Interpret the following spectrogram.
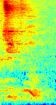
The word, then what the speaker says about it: Dufour: Et surtout pas Dufour. C'est Et ce qu'on du vient four. de dire. Dufour sans dû. Ça donne four.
